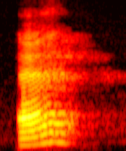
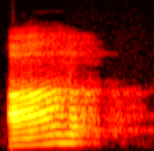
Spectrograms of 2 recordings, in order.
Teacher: ह्रस्व स्वर में कम समय लगता है और ह्रस्व से जो दुगना समय लगता है वो दीर्घ में लगता है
